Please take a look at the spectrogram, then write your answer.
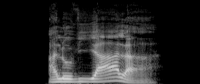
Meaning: inflection of alluvial: 1. strong/mixed nominative masculine singular 2. strong genitive/dative feminine singular 3. strong genitive plural
- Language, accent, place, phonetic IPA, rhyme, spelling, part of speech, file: German, Germany, Berlin, [aluˈvi̯aːlɐ], -aːlɐ, alluvialer, adjective, De-alluvialer.ogg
